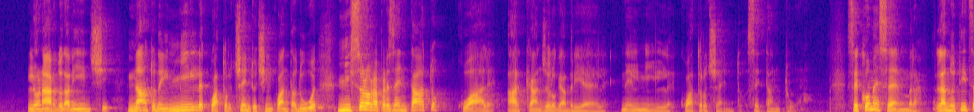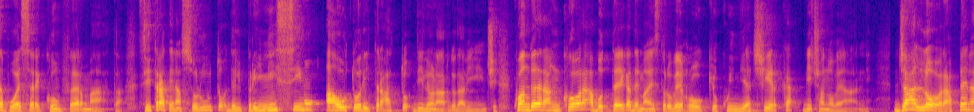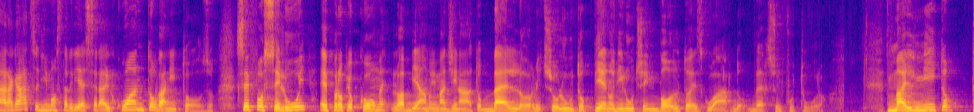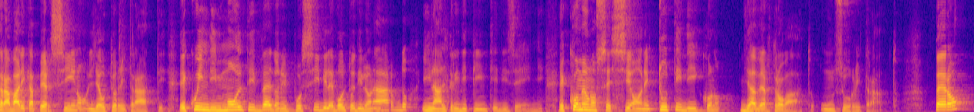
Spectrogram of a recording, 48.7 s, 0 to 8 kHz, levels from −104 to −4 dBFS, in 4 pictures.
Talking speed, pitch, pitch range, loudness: 135 wpm, 155 Hz, 125-185 Hz, -21 LUFS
